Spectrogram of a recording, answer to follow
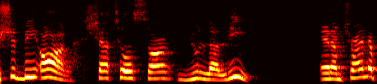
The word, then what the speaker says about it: Eulalie: yeah okay you should be on chateau's song you lali and i'm trying to pronounce that with the ulali emphasis uh because my sister is a linguist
